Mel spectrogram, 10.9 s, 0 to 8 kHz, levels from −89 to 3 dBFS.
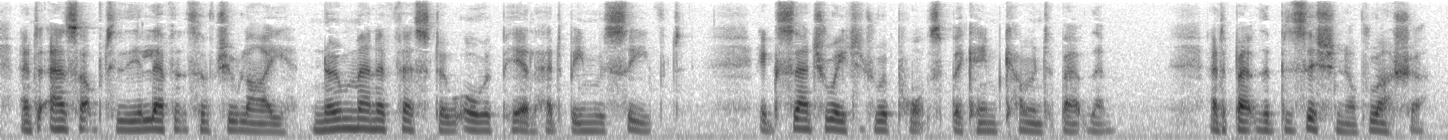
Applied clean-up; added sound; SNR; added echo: none; none; none; none.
